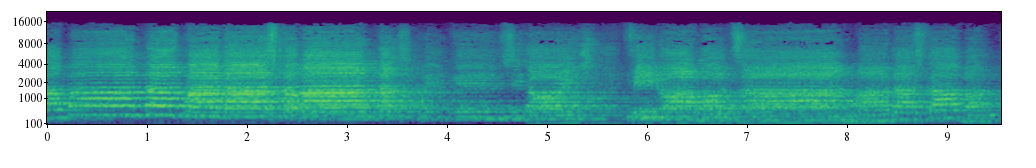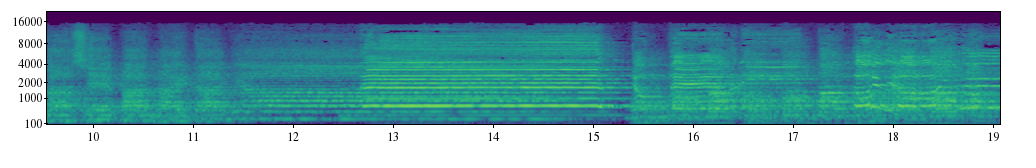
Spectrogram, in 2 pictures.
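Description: Mountain choir singing a cappella in several-part harmony, holding one long chord for about three seconds near the end before moving on.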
